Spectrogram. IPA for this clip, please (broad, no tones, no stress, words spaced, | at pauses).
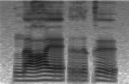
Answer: n̪aʕɛ | rɯkø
